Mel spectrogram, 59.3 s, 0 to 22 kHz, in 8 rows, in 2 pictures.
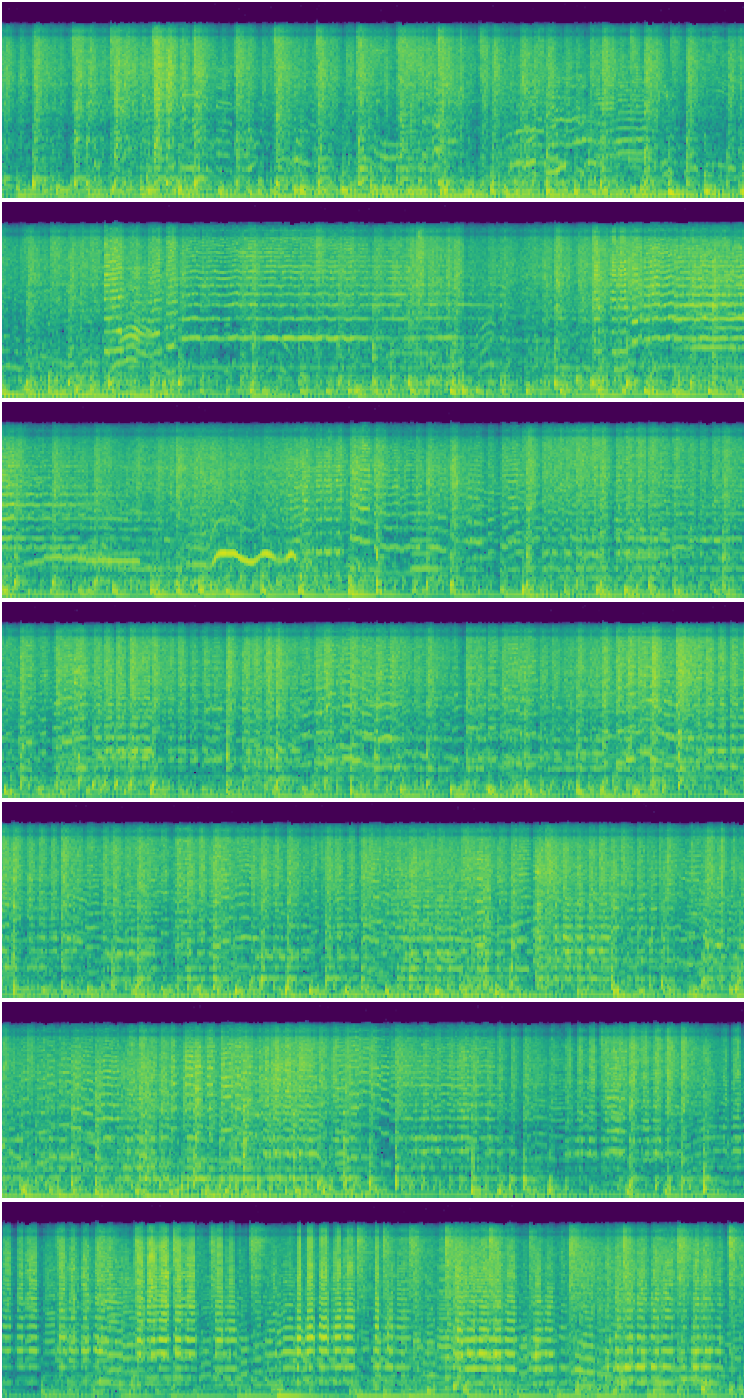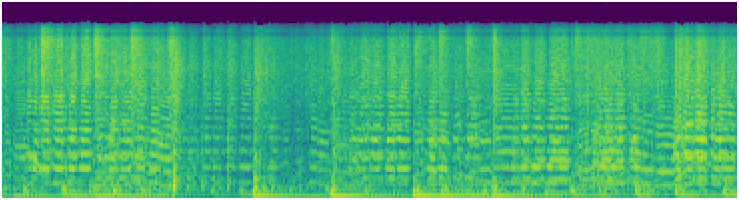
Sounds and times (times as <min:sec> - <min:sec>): Music: 0:00.0 - 0:59.2.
